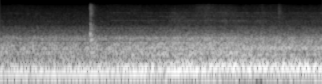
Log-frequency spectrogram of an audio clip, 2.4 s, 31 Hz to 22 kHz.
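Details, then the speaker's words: 2023 Newmar Super Star 4061 on Freightliner M2 106 chassis, 360 hp L9 Cummins diesel, Allison six-speed, fast idle engaged via cruise control: RPM jumps a couple hundred; smooth, even rumble, no knocks or misses; normal. "You can see the RPMs jump up a couple hundred. It'll just help heat it up faster, help fill your airbags if you've dumped your airbags."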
